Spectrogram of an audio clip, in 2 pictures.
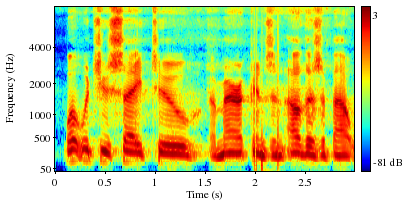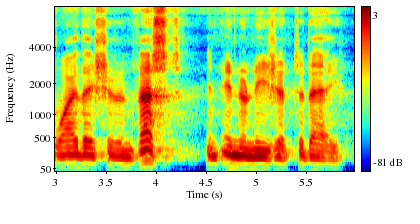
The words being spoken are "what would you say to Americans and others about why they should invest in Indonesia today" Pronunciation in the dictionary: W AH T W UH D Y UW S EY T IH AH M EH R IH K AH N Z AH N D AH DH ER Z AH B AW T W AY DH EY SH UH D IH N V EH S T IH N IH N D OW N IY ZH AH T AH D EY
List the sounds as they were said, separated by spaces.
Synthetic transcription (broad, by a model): W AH T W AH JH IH S EY T IH AH M EH R IH K AH N Z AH N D AH DH ER Z AH B AW T W AY DH EY SH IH D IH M V EH S T IH N IH N D OW N IY ZH AH T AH D EY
